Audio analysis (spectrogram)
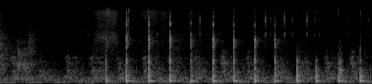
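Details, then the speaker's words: MP new-engine motorcycle with fast oil consumption, opened crankcase: connecting rod rocked by hand gives sharp irregular clacks about twice a second, loose play from a worn connecting rod bearing, heard running as a low-rpm knock. "Bro, ini stangnya bunyi. Kena ini. Jadi kalau di RPM bawah dia terdengar suara deg deg deg deg deg deg deg deg gitu."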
